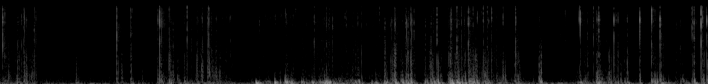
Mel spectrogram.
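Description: Fingertips and nails of both hands scratch a round, coiled, woven straw placemat held up close to the microphone. The result is a dense, dry, crackling scratch with many quick, bright, crinkly ticks over a soft low rumble, swelling and fading irregularly throughout.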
